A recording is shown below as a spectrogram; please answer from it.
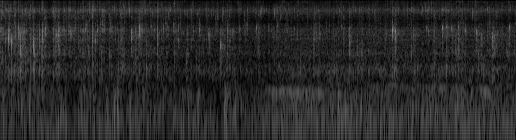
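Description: Whole cumin seeds and chopped onions fry in hot oil, giving a steady, dense sizzle with crackling pops throughout and no voices.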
